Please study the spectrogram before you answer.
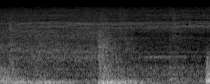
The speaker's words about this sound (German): So, dann werde ich mich mal in die Dusche begeben. Da wollen wir mal. Wir schließen die Tore, der Kabine,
